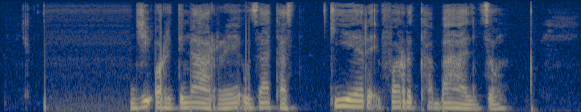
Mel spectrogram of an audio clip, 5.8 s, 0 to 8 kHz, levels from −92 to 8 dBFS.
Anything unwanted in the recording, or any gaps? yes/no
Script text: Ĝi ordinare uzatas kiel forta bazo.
no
